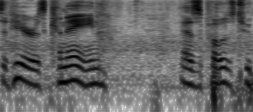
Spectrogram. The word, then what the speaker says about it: Canaan: And then when I get over to Canaan Valley State Park, that's how they pronounce it here, is Canaan, as opposed to Canaan.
